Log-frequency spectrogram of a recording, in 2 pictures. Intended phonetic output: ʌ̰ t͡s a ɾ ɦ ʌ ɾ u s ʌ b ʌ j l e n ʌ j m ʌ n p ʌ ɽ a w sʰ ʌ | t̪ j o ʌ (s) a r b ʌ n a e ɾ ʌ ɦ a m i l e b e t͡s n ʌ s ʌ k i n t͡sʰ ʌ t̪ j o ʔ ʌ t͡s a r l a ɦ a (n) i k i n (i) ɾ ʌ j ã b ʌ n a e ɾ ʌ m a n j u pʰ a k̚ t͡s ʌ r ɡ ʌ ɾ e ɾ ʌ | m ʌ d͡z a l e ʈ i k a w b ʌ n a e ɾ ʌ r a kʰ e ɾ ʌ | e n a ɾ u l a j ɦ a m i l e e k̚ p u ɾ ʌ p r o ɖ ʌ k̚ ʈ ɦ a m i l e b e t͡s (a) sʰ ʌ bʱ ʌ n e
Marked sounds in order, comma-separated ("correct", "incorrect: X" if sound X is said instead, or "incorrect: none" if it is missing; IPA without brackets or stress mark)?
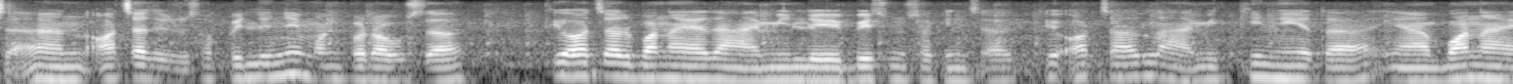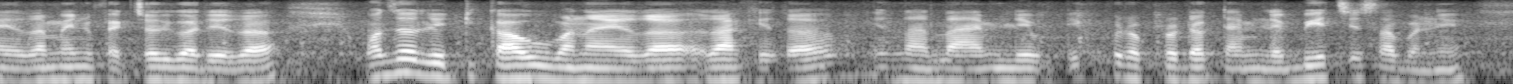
incorrect: t͡s, incorrect: m, incorrect: e, incorrect: e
